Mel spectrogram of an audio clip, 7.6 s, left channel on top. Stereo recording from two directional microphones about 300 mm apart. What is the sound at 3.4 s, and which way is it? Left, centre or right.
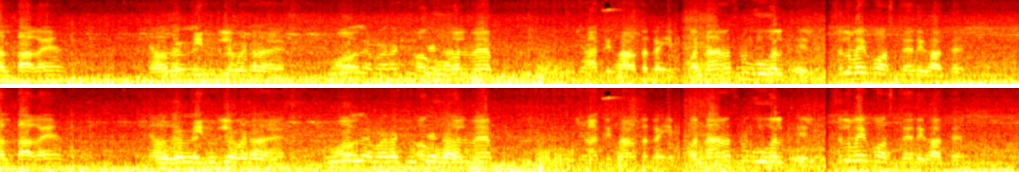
Speech, centre.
